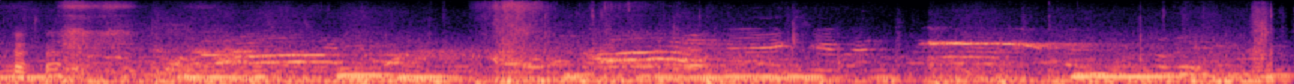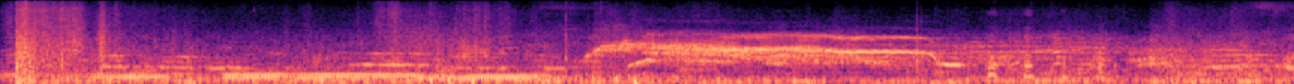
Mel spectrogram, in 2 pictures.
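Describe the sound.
A lively outdoor crowd of visitors, including young girls, screaming in the English gardens of a park, with shrill, high-pitched voices rising above the steady hubbub, including a loud squealing burst near the end.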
